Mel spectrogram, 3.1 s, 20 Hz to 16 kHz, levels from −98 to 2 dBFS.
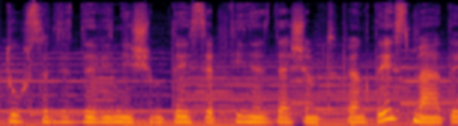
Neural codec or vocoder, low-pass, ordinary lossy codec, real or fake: none; 14.4 kHz; Opus, 64 kbps; real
